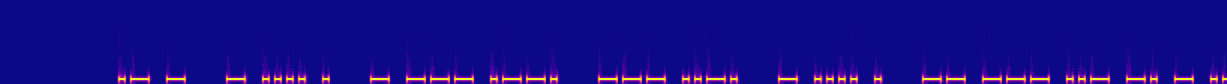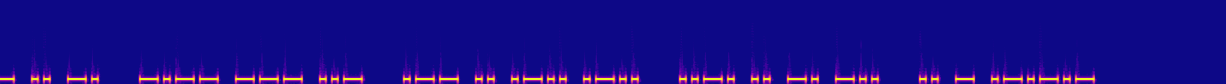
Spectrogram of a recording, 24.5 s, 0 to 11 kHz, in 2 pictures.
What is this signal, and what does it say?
Morse code, heard as a keyed tone, about 20 wpm, 700 Hz. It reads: AT THE TOP OF THE MOUNTAIN YOU WILL FIND IT.
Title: Sentences with 3-Word Phrases - Spoken Beginning - 20wpm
